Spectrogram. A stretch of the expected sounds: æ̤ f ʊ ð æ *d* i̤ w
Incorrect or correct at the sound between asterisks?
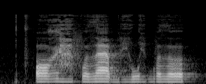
incorrect: b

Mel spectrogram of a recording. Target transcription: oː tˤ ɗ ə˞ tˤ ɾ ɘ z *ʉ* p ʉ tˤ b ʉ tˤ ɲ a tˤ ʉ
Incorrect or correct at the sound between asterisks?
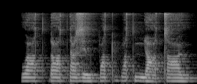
incorrect: ɘ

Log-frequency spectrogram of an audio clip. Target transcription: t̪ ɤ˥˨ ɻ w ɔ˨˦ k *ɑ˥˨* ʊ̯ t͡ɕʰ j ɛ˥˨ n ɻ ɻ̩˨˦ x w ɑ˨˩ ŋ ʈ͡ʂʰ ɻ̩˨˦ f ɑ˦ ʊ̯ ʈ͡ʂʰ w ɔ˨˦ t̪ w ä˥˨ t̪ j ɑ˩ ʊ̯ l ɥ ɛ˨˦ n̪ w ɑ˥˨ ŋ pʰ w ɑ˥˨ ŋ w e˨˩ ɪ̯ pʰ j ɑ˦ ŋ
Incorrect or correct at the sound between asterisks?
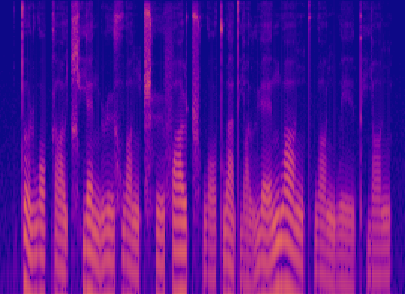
incorrect: ɑ˨˩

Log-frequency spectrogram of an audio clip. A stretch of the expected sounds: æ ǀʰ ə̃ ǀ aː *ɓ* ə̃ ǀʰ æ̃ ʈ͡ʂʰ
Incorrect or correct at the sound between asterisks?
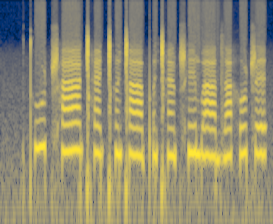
incorrect: pʼ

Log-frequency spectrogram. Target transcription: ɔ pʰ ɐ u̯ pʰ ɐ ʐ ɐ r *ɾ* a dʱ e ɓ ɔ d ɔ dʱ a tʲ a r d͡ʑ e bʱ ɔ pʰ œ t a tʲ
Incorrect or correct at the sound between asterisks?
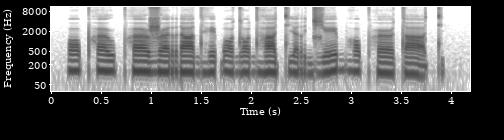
correct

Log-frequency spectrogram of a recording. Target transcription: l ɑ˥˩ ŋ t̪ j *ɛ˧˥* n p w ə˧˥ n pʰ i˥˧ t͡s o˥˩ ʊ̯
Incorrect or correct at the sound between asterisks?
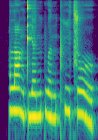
correct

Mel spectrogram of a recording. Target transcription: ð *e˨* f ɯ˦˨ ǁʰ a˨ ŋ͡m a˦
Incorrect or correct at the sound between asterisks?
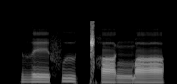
correct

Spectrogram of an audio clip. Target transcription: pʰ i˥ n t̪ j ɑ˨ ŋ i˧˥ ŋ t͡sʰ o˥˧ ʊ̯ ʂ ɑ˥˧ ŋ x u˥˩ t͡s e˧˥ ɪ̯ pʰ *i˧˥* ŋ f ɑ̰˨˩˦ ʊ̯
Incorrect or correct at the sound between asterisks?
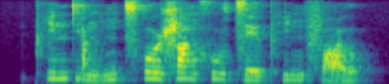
correct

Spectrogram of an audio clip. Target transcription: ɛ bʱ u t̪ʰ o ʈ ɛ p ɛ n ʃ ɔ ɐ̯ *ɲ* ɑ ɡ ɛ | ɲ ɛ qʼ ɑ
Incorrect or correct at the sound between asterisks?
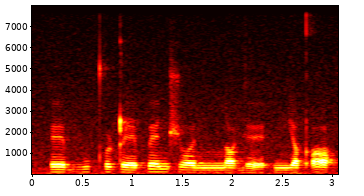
incorrect: nː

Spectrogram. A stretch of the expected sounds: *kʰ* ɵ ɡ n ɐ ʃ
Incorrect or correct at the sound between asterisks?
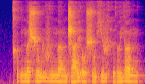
correct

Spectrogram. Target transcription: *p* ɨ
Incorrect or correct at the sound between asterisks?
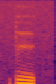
correct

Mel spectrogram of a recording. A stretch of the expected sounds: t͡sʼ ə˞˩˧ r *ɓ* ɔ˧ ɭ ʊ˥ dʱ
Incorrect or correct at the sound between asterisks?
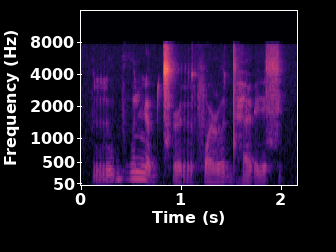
incorrect: f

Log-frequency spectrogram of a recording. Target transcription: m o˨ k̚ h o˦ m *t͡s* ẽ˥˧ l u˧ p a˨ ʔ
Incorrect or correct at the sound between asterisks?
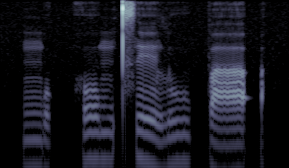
correct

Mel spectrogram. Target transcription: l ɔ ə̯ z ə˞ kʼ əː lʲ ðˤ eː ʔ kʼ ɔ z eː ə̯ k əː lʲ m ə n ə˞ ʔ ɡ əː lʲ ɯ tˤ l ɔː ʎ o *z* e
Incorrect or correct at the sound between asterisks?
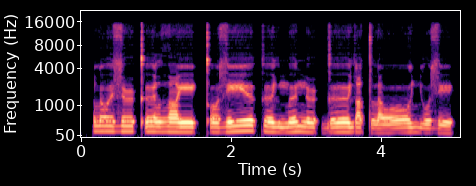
correct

